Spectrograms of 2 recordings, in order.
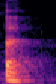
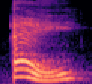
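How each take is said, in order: First: The word is said in its weak form. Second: The word is said in its full form.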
